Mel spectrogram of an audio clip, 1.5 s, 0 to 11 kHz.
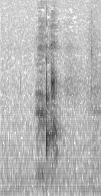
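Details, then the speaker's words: Newborn baby girl with hiccups: one short, sharp catch of breath with a small voiced squeak, a single infant hiccup, in a quiet room. "hey you you got the hiccups are 00 are you tired of these hiccups aren't you"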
